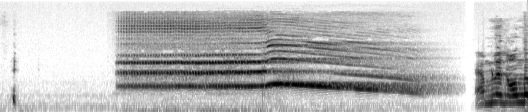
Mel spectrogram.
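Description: An ambulance siren holds a steady wailing tone, then winds down and fades out, followed by a voice speaking.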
